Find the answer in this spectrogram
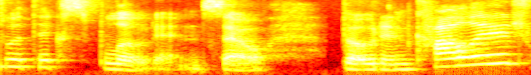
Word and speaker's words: Bowdoin: So Bowden College rhymes with exploding knowledge.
